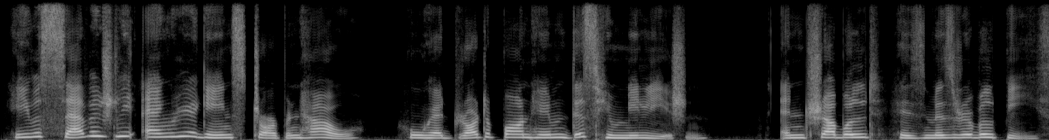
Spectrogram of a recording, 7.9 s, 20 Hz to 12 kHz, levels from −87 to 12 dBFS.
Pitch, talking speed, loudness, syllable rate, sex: 250 Hz, 135 wpm, -18 LUFS, 5.0 syllables/s, female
